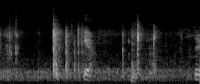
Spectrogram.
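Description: A few short, sharp clicks and taps as jelly beans and their small box are handled and set down.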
